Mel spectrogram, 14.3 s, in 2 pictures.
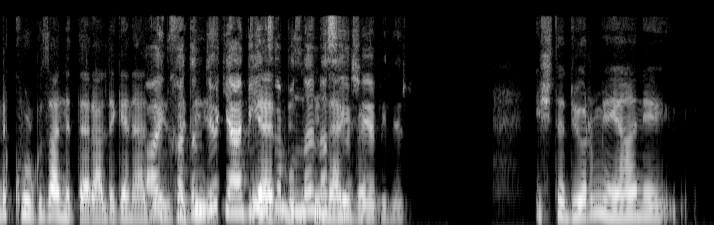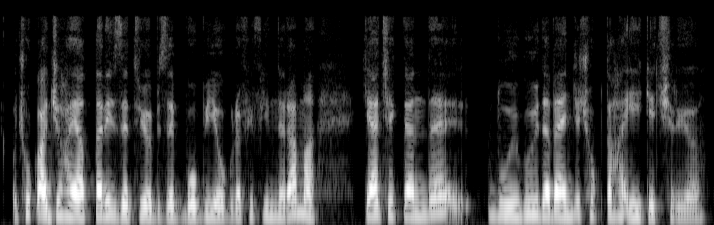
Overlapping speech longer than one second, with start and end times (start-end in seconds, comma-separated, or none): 1.4-3.7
